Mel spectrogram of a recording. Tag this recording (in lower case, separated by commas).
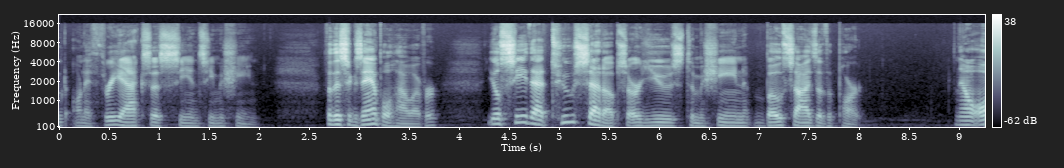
speech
